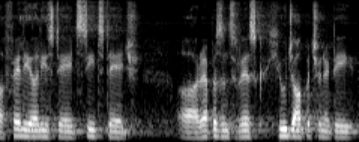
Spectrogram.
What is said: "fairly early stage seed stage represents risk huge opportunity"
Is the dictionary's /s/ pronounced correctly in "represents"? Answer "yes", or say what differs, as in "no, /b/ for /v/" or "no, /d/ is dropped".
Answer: yes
